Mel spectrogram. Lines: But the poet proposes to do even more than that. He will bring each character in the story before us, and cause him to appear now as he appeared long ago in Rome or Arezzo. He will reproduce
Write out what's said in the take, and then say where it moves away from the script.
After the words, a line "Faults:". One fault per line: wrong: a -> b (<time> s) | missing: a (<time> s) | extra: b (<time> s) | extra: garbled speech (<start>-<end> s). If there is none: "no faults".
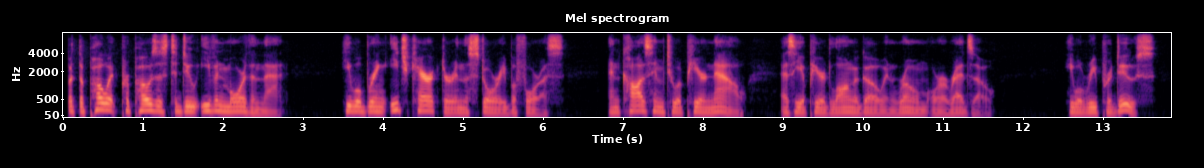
But the poet proposes to do even more than that. He will bring each character in the story before us, and cause him to appear now as he appeared long ago in Rome or Arezzo. He will reproduce
Faults:
no faults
